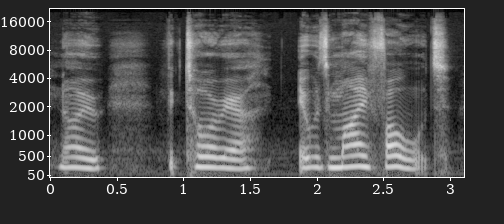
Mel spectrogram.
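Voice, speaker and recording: A woman voicing a distraught, apologetic teenage boy in an amateur audiobook reading, her voice breaking between pleading and hushed. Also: a little high, little pitch movement, slow, no echo.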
